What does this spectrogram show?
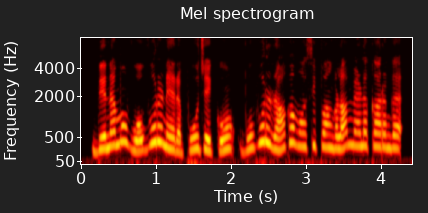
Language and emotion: Tamil, surprised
